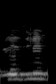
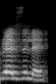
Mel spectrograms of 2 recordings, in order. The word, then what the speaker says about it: resilient: Resilient also heard somewhere. Okay, it's Yes, not. It's not resilient. It's resilient. resilient. Yeah, Okay, ma'am. resilient. Put stress on that.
